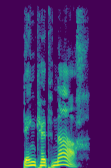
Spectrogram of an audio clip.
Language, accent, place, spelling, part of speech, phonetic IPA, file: German, Germany, Berlin, denket nach, verb, [ˌdɛŋkət ˈnaːx], De-denket nach.ogg
- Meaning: second-person plural subjunctive I of nachdenken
